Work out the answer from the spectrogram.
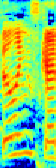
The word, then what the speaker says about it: Billingsgate: quite crude language but Billingsgate itself actually rhymes with plenty of other words so you could say something like dinner plate you could say like Billingsgate also rounds with contemplate dictate anything with the ate and you could say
